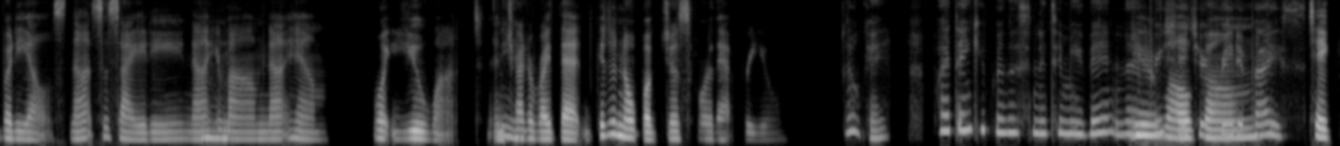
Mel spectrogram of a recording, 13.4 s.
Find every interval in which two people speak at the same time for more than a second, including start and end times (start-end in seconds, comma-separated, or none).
11.3-12.7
